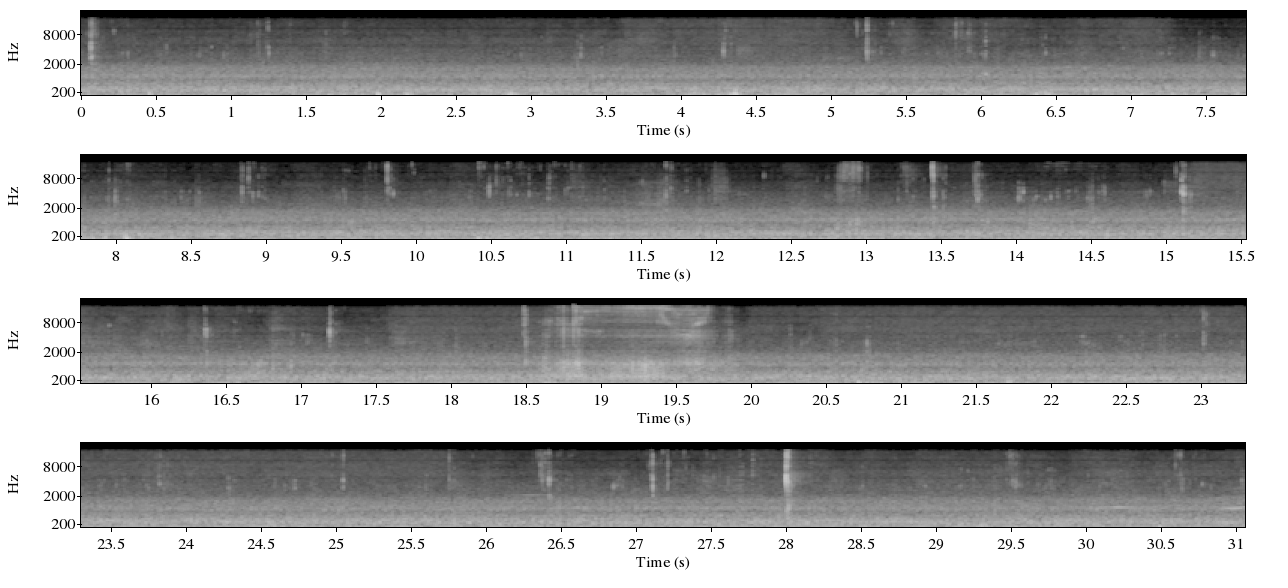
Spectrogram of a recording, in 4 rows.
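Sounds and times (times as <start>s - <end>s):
wet chewing and mouth clicks: 7.4s - 15.3s, 23.0s - 31.0s
noodle slurp: 18.5s - 19.9s.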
